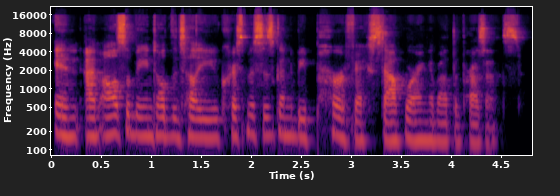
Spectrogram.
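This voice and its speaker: A woman medium giving spirit messages on a live show in a calm, earnest way, her throat strained as she loses her voice. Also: low voice, brisk. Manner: calm, earnest, relays messages in repeated "I feel like" phrasing. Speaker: psychic medium and co-host. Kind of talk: live chat-room spirit readings.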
